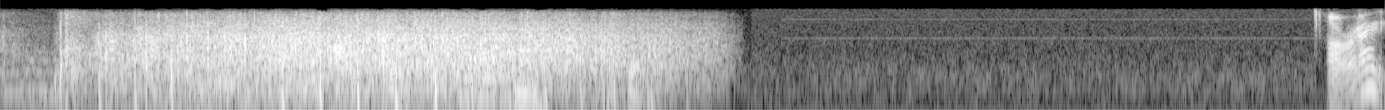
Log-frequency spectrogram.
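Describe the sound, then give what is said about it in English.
A crowd applauds loudly and steadily for about five seconds, then the clapping cuts off abruptly into near silence with a faint hum, followed by a brief burst of voice at the end. “And for that, I know that we all applaud you.”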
